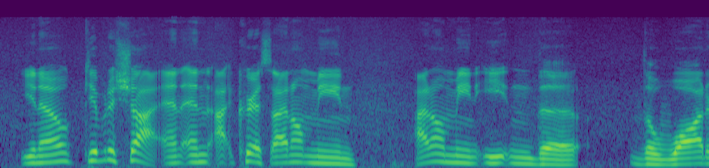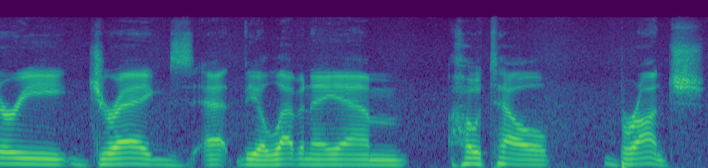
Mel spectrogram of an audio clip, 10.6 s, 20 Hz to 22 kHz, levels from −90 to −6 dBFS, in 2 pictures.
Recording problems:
hiss; faint; throughout; 25 dB below the speech

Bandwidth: 14.5 kHz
